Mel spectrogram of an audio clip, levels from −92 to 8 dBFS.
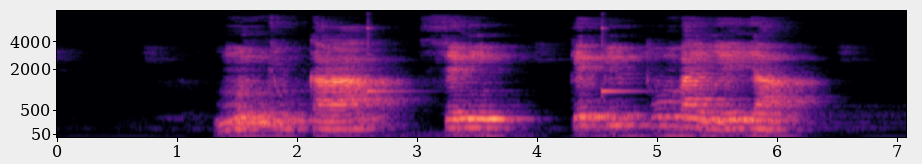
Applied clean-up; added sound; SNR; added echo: none; Marimba, xylophone; 17 dB; reverberation time 0.7 s.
